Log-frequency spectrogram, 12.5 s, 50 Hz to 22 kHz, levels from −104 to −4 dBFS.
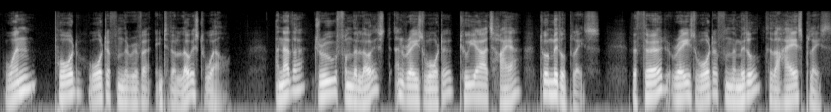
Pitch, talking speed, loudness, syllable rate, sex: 115 Hz, 175 wpm, -22 LUFS, 5.4 syllables/s, male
